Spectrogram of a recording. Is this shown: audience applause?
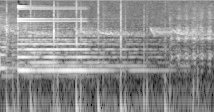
no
